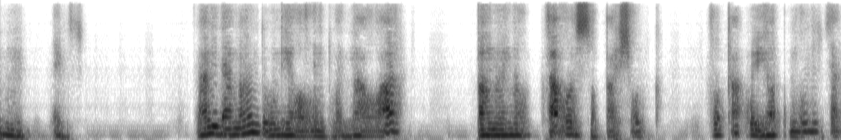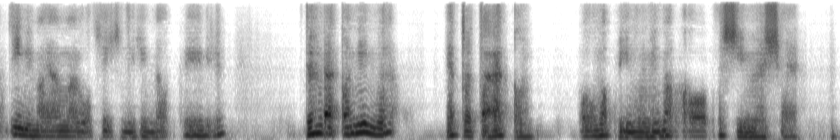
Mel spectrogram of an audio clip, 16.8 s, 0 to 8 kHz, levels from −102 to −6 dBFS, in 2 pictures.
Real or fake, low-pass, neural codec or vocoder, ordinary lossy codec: fake; 7.2 kHz; codec, 16 kHz, 0.5 kbps, FreqCodec, smaller model; MP3, 48 kbps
